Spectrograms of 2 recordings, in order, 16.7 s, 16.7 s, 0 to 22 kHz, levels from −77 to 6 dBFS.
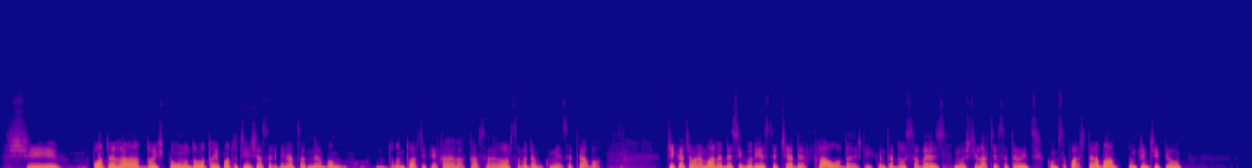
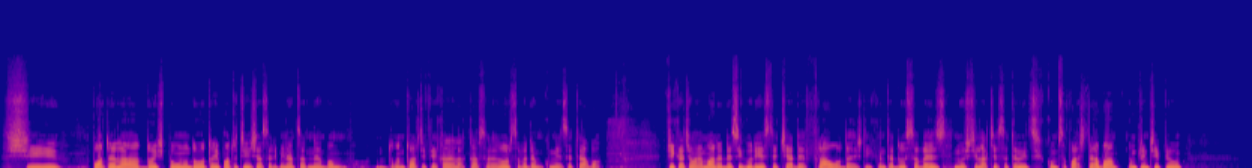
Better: second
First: muffled; very; fading above 3 kHz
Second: none

